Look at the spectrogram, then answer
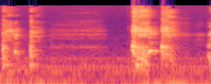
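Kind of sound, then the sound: human body sound, coughing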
